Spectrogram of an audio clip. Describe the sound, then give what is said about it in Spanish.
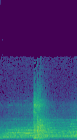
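A door is shut with a single sharp slam midway through, a brief thud that stands out above a steady low background. “Por favor, cierra la puerta. Cierra la puerta, por favor.”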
